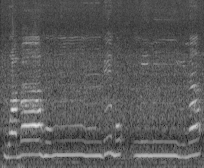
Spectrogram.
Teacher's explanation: مؤمنین میں حمزہ ساکنہ ہے جھٹکا دے کر پڑھیں گے. یا ساکن سے پہلے زیر ہے تو یہاں پر یا مدہ کا قاعدہ بن رہا ہے اس لیے اسے ایک الف یعنی 2 حرکات کے برابر کھینچ کر پڑھیں گے · وَمَا هُمْ بِمُؤْمِنِينَ وَمَا هُمْ میں الف سے پہلے زبر ہے الف مدہ کا قاعدہ ہے. میم ساکن کے بعد حرف با آ رہا ہے تو یہاں پر اخفاء شفوی کا قاعدہ ہوگا یعنی غنہ کر کے پڑھیں گے. مؤمنین میں حمزہ ساکنہ ہے جھٹکا دے کر پڑھیں گے.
